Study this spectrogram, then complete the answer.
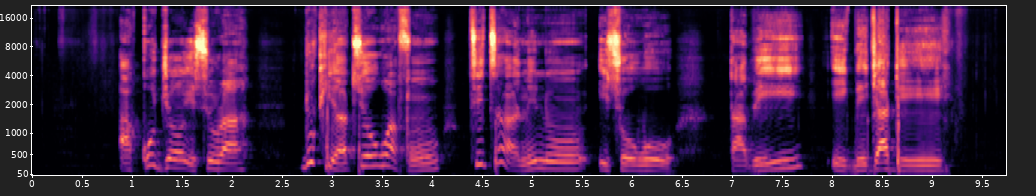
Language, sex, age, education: Yoruba, male, 30-45, tertiary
